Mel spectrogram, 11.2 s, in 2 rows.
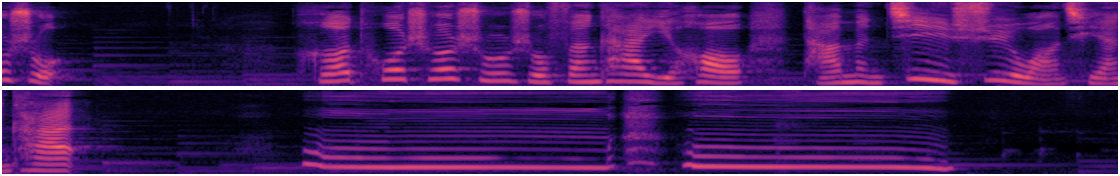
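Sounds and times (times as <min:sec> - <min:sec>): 
speech: 0:00.0 - 0:00.4, 0:01.5 - 0:06.1, 0:07.1 - 0:07.4
voice imitating a cement mixer truck character crying: 0:07.1 - 0:10.4.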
